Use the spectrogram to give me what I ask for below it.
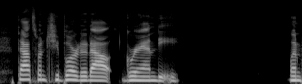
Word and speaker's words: Grande: your panties off Ariana Grande no it's not grande grand no Grandy you are you Ser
